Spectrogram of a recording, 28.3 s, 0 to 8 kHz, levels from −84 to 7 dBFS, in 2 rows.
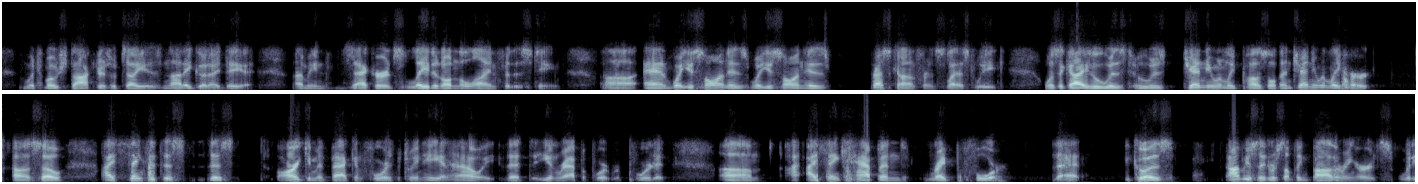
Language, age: English, 50-69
